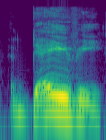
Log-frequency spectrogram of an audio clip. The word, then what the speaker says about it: Davy: love of Disney unbelievably still cannot pronounce the word Davey as in Davey Crockett not going to lie guys I'm pretty pretty excited we just arrived at the dabby Crockett Ranch which is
